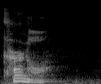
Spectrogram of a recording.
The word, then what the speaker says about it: colonel: no r in that only ever heard them pronounced the same. I guess I've I don't I've heard the word colonel like in a military position.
